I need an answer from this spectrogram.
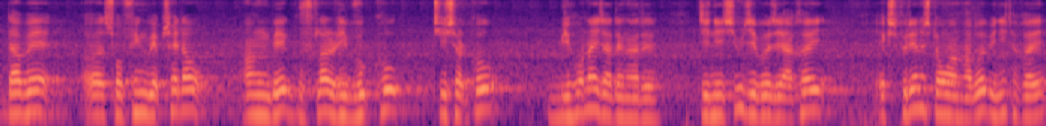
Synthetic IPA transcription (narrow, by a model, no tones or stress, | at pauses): dabe | sɔpʰiŋwep̚sajtaw | aŋbeɡupʰlaɾibut̚kʰːɯw | tʰisaɾt̚kʰɯw | biɦɔnajzadɯŋaɾɯ | dinisimzebɯzeakʰaj | ḛk̚spʰiɾijens̬dɔŋaŋɦabɐbinitʰakʰaj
